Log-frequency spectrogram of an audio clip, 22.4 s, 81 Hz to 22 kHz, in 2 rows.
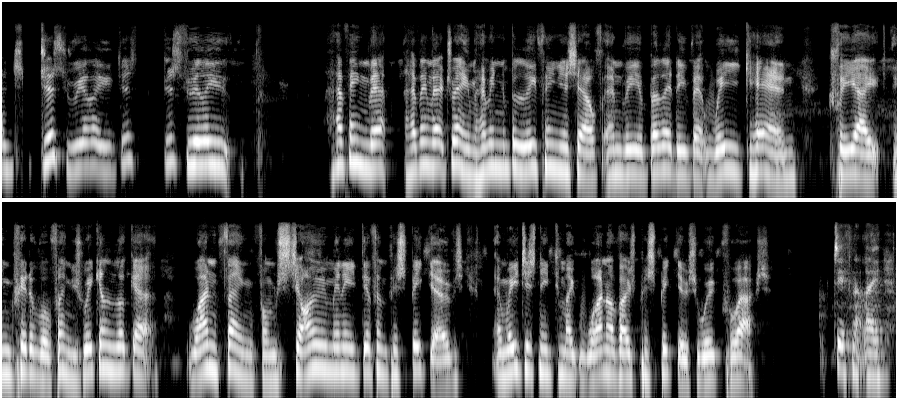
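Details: Adult male with cerebral palsy since birth in 1984; mild dysarthria (cerebral palsy).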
